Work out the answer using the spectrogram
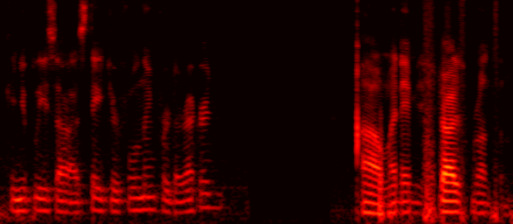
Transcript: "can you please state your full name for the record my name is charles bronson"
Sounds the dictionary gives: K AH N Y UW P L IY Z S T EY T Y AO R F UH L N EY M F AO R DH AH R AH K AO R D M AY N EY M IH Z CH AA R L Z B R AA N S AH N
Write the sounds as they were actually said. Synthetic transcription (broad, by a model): K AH N Y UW P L IY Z S T EY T Y AO R F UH L N EY M F AO R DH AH R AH K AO R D M AY N EY M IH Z CH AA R Z B R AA N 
